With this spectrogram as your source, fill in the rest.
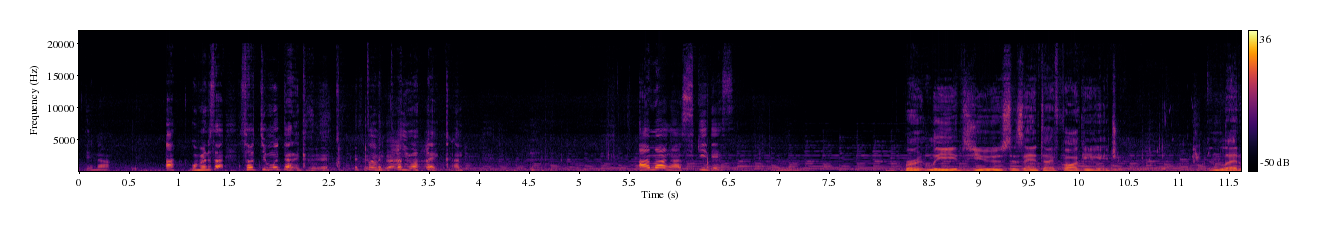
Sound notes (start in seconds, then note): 2.3 both laugh; 6.1 continues speaking Japanese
